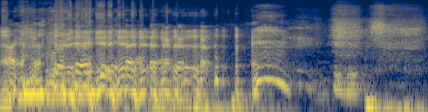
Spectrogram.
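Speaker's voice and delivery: long high laughter. Real, not acted. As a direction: laugh it out at length. Long laugh at the Steve quote.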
